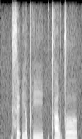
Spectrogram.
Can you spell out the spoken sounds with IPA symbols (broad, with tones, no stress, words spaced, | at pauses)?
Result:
se˧˥ʔi˧ə̯pʰiː˥˨ | t̪ʰa˩w t̪ɤː˥˨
